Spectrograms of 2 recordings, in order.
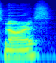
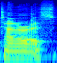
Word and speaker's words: Tanaris: I pronounce it Tanaris. Well, I did pronounce it Tanaris, but now I'm sort of leaning into pronouncing it as Tanaris, just because it sounds a bit more professional, I guess. In a sense, it sounds a bit more clean than Tanaris.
